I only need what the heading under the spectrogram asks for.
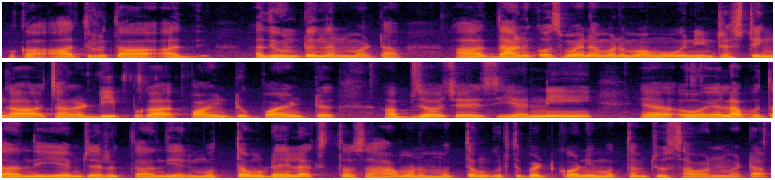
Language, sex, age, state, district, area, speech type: Telugu, male, 30-45, Andhra Pradesh, Sri Balaji, rural, spontaneous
